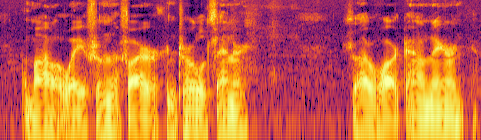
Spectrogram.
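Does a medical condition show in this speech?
Yes: essential tremor.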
